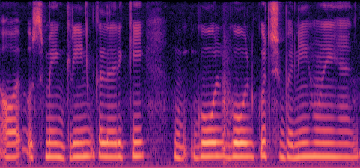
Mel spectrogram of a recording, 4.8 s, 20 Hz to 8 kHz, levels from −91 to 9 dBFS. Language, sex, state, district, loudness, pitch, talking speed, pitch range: Hindi, female, Delhi, New Delhi, -16 LUFS, 230 Hz, 135 wpm, 225-235 Hz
